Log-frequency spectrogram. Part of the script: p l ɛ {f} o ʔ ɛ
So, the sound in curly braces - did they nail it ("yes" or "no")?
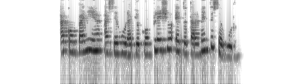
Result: no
